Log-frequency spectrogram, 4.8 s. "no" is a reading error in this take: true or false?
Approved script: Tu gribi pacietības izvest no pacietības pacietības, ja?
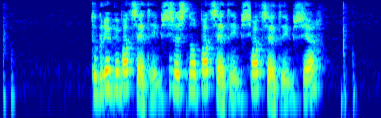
false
